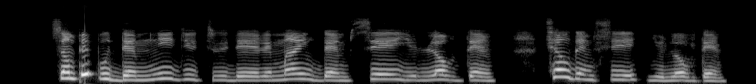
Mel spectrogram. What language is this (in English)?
Nigerian Pidgin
